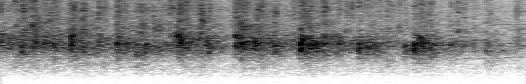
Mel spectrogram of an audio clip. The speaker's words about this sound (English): Can you give me a clap? Just give me a round of applause.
